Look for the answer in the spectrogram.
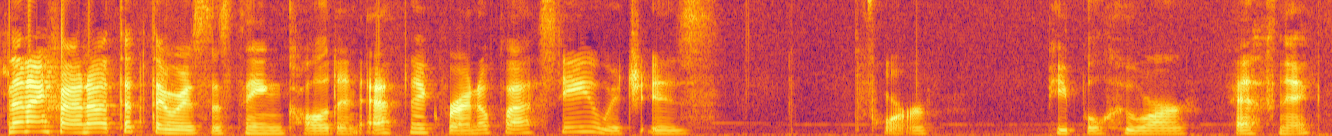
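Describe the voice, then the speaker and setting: Young woman vlogging, chatty and candid, middle pitch, just talking to the camera. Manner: candid, chatty, laughs often. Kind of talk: casual personal vlog talk.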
